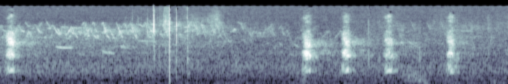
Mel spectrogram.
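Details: Dog barking at a skunk, giving five short barks with irregular spacing and a few sharp clicks early on.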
